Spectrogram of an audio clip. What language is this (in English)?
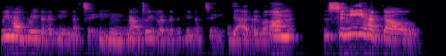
Welsh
